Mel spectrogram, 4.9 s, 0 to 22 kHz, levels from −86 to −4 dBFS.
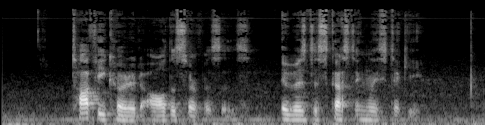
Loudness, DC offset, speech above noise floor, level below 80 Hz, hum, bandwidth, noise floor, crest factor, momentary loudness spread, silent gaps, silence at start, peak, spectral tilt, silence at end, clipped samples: -23 LUFS; under 0.1%; 21 dB; -48 dBFS; none; 17 kHz; -44 dBFS; 22 dB; 20 LU; none; 0.05 s; -2 dBFS; -4.5 dB/octave; 0 s; under 0.1%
